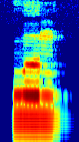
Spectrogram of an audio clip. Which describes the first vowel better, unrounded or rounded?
rounded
